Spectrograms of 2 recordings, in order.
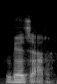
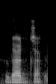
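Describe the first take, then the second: First: Teacher models বেজার slowly and carefully; correct pronunciation. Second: বেজার said wrongly, with an added t sound before the j; teacher shows the mistake: বেজার with a t before the j; wrong pronunciation demo. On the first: Teacher shows students the right বেজার, said with care. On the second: Teacher warns students about the wrong বেজার, showing the t-sound error. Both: Shown as a demonstration. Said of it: "বেজার না".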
